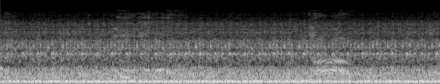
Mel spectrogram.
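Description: A vehicle engine idling steadily, a constant low hum with no change in speed.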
